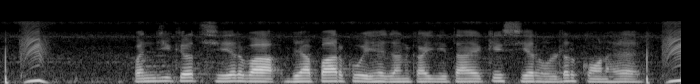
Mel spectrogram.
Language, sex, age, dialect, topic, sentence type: Hindi, male, 25-30, Kanauji Braj Bhasha, banking, statement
